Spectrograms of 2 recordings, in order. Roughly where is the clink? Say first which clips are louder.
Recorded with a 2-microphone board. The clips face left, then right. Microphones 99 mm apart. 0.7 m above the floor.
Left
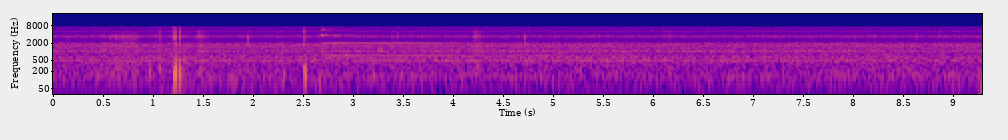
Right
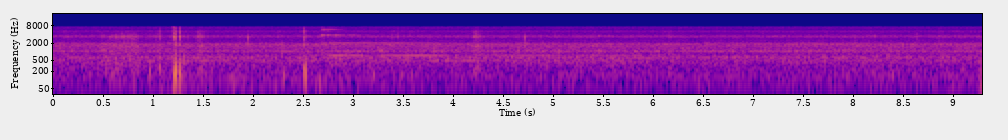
Even; left.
